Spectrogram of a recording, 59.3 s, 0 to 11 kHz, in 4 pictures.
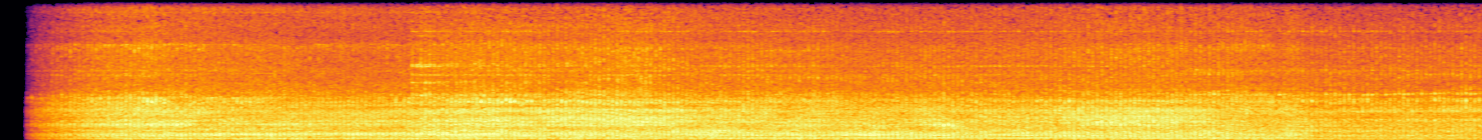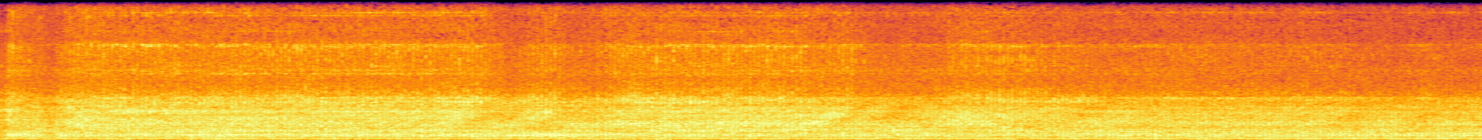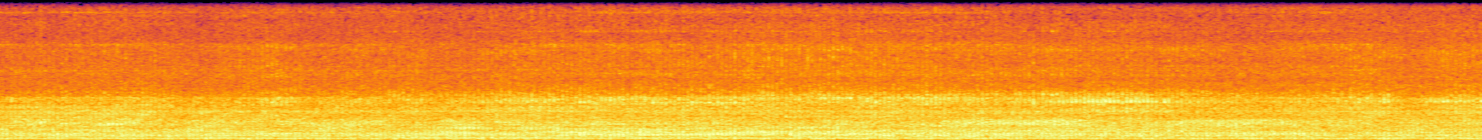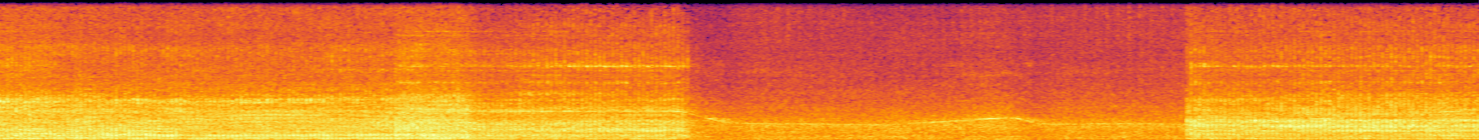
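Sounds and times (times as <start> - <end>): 
jackhammer on a construction site: 0.3 - 51.8, 56.3 - 59.2.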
